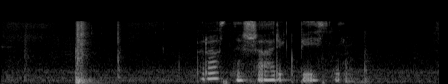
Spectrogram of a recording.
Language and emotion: Russian, sad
